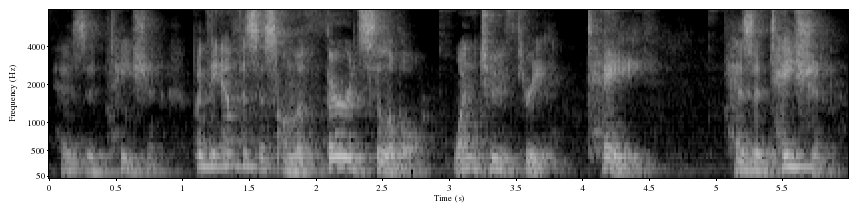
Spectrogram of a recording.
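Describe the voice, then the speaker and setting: A slightly high, sing-song male voice with a darkish tone comes through in a roomy recording. The American man teaches English live, voicing viewers' comments and slowly sounding out words for them to say back.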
